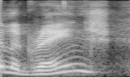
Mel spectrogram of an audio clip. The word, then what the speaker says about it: Lagrange: you go by his name which is lagrange or you completely butcher it so yeah you know it's like you can say lagrange you can say lagrange you can see lagrangian which is the most correct thing it's also like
